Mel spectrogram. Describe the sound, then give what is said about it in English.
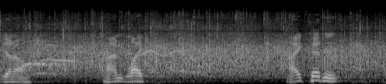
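Audience applause during a church testimony about Jesus Christ bringing freedom, a steady, dense patter of clapping that runs throughout while a person keeps talking over it. “You can clap for that if you want.”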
